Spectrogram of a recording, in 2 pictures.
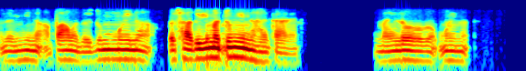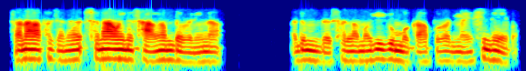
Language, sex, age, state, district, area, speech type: Manipuri, male, 30-45, Manipur, Kangpokpi, urban, conversation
